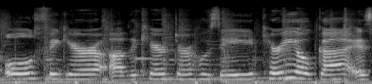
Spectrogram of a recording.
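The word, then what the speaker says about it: José Carioca: It is a super old figure of the character Jose Carioca is how Donald says it. I'm pretty sure because he speaks Portuguese, it's pronounced Jose Carioca, but he is actually one of my very favorite Disney characters.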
